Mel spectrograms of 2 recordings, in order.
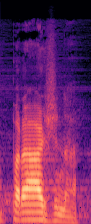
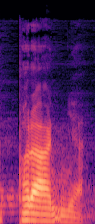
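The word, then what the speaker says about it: prajñā: Às vezes se pronuncia prajna, mas a pronúncia sânscrita correta é prajna.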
